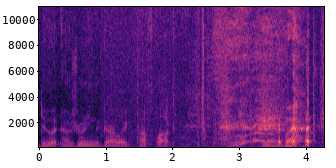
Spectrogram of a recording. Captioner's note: laughs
